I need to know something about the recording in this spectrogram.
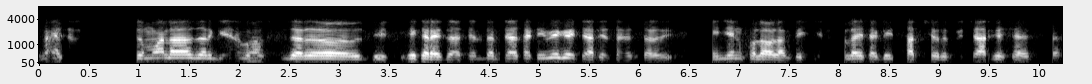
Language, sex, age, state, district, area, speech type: Marathi, male, 45-60, Maharashtra, Nanded, rural, conversation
